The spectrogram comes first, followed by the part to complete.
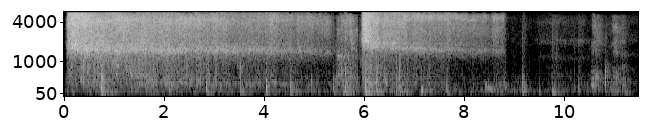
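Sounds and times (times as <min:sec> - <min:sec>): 
small mouth clicks: 0:00.0 - 0:08.9
voice imitating a spray paint can hissing: 0:00.0 - 0:08.9
quiet breaths: 0:00.0 - 0:11.4.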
